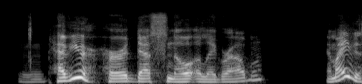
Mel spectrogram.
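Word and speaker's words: Snoh Aalegra: Have you heard that Snow Allegra album?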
